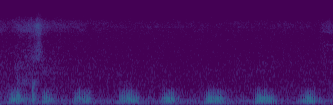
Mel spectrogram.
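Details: Kitten purring, a steady rhythmic low rumble pulsing about once a second with a soft higher hiss above, quiet and close.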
